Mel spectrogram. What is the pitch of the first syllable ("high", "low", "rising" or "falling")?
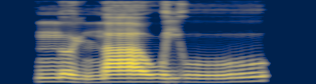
low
